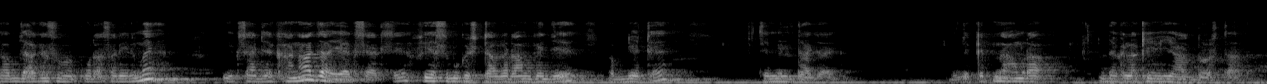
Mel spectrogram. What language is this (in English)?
Maithili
